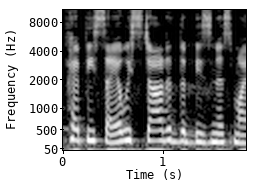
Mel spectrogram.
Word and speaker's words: Pepe Saya: So it's called Pepe Saya. – Pepe Saya.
